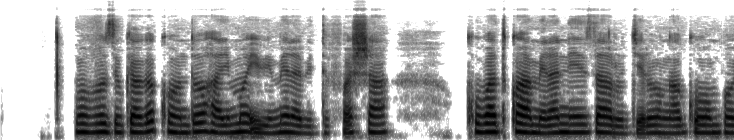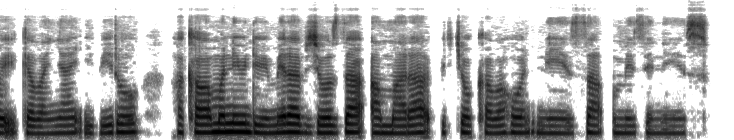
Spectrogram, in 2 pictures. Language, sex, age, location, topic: Kinyarwanda, female, 25-35, Kigali, health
